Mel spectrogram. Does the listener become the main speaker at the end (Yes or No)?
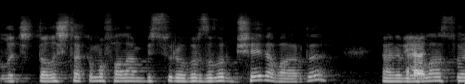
No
